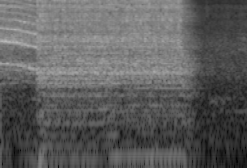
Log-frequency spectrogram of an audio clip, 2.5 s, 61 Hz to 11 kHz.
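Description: A power drill drives 2.5-inch weathered screws into wood, countersinking them in one loud continuous whirring burst of about one and a half seconds that then cuts off.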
